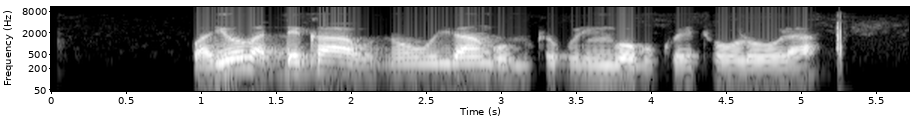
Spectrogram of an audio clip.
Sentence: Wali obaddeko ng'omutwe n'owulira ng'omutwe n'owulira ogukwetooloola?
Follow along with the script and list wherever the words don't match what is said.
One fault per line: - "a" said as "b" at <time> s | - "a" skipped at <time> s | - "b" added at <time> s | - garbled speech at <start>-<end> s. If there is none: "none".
- "ng'omutwe" said as "awo" at 1.9 s
- "n'owulira" said as "gulinga" at 3.4 s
